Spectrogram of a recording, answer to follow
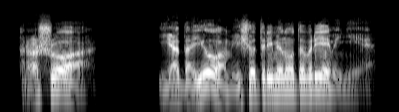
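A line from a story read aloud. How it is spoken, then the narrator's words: Menacing shout. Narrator (Russian): грозно крикнул Баглый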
